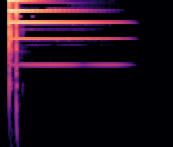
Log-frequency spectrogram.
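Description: A bright bell-like ding, struck once with a quick double click at the start, ringing and fading out over about a second and a half.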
